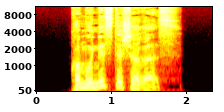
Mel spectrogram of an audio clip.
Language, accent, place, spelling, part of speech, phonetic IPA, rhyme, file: German, Germany, Berlin, kommunistischeres, adjective, [kɔmuˈnɪstɪʃəʁəs], -ɪstɪʃəʁəs, De-kommunistischeres.ogg
- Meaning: strong/mixed nominative/accusative neuter singular comparative degree of kommunistisch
